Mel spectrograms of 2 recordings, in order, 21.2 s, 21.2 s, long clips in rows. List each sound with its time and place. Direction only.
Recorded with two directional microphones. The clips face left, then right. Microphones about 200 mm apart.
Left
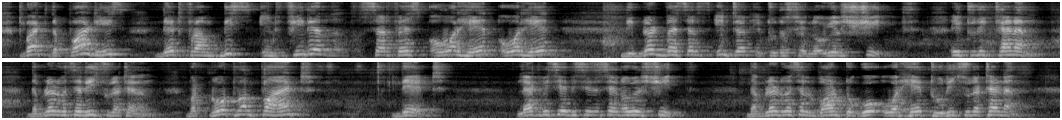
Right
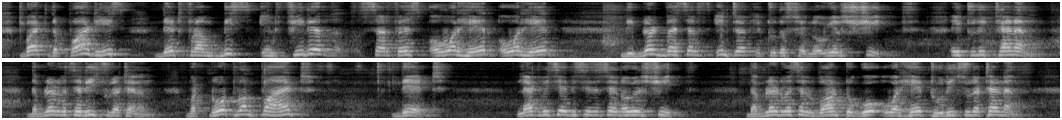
0.0 s a man's voice: 30° right (ahead or behind)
